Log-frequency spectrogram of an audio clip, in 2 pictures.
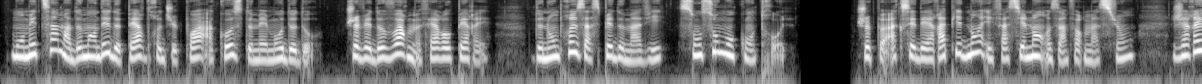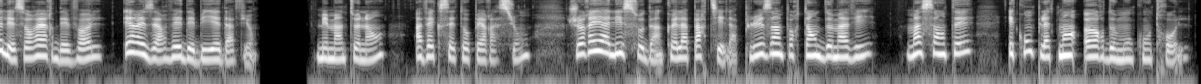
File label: French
